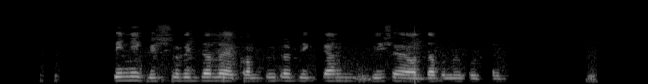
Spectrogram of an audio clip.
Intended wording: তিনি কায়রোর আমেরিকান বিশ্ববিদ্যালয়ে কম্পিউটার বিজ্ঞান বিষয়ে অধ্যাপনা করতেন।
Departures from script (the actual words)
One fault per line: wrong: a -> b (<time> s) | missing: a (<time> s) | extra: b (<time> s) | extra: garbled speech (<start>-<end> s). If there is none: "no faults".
missing: কায়রোর আমেরিকান (1.4 s)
